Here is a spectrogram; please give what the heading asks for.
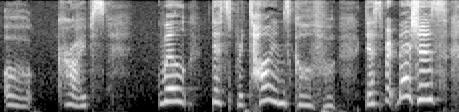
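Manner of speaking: put-on eager boy voice. Boy deciding to dunk her.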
